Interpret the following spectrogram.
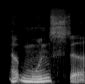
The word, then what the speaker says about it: Münster: Is that the right way to say it? Also, I say Münster, yes. What do you say? Now I say Munster. Oh, I thank say you. Munster. If I see the umlaut.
